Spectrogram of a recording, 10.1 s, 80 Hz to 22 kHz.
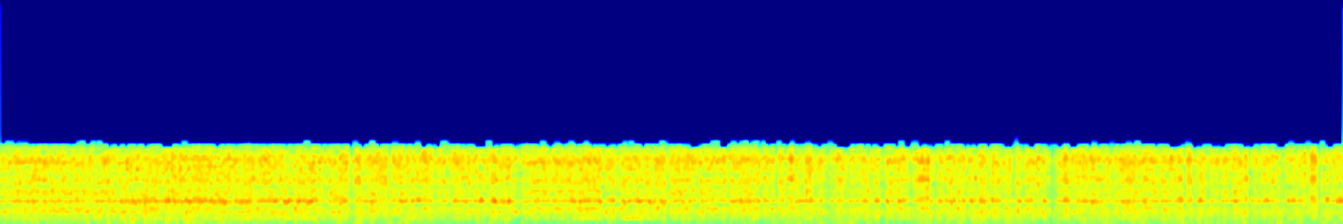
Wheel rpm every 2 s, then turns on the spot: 220, 230, 220, 230, 230.
none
